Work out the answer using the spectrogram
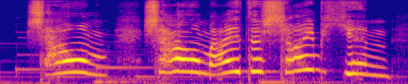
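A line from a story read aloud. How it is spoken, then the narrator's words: Called out. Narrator (German): rief sie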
